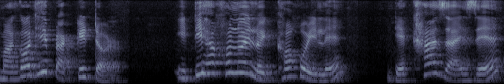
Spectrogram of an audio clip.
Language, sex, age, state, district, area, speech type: Assamese, female, 60+, Assam, Dibrugarh, urban, spontaneous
